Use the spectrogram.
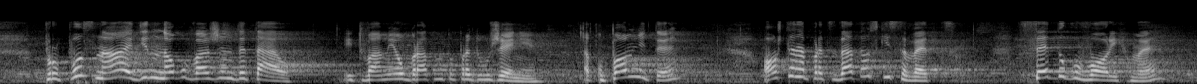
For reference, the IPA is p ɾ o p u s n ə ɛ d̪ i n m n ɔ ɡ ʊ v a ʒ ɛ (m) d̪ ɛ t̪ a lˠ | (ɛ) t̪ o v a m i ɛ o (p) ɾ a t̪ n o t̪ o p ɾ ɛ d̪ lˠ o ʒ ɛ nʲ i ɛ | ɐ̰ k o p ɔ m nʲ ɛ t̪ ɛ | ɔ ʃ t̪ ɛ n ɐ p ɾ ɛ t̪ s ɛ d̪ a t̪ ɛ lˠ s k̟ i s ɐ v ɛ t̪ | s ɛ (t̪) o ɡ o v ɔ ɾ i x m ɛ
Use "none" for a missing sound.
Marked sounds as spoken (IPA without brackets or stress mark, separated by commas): n, i, b, d̪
